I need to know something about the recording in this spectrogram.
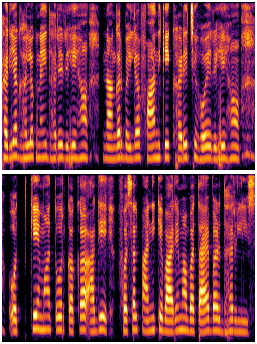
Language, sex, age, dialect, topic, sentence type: Chhattisgarhi, female, 25-30, Western/Budati/Khatahi, agriculture, statement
